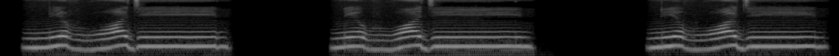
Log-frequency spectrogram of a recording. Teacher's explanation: را کو یعنی موٹا پر پڑھنا ہوگا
